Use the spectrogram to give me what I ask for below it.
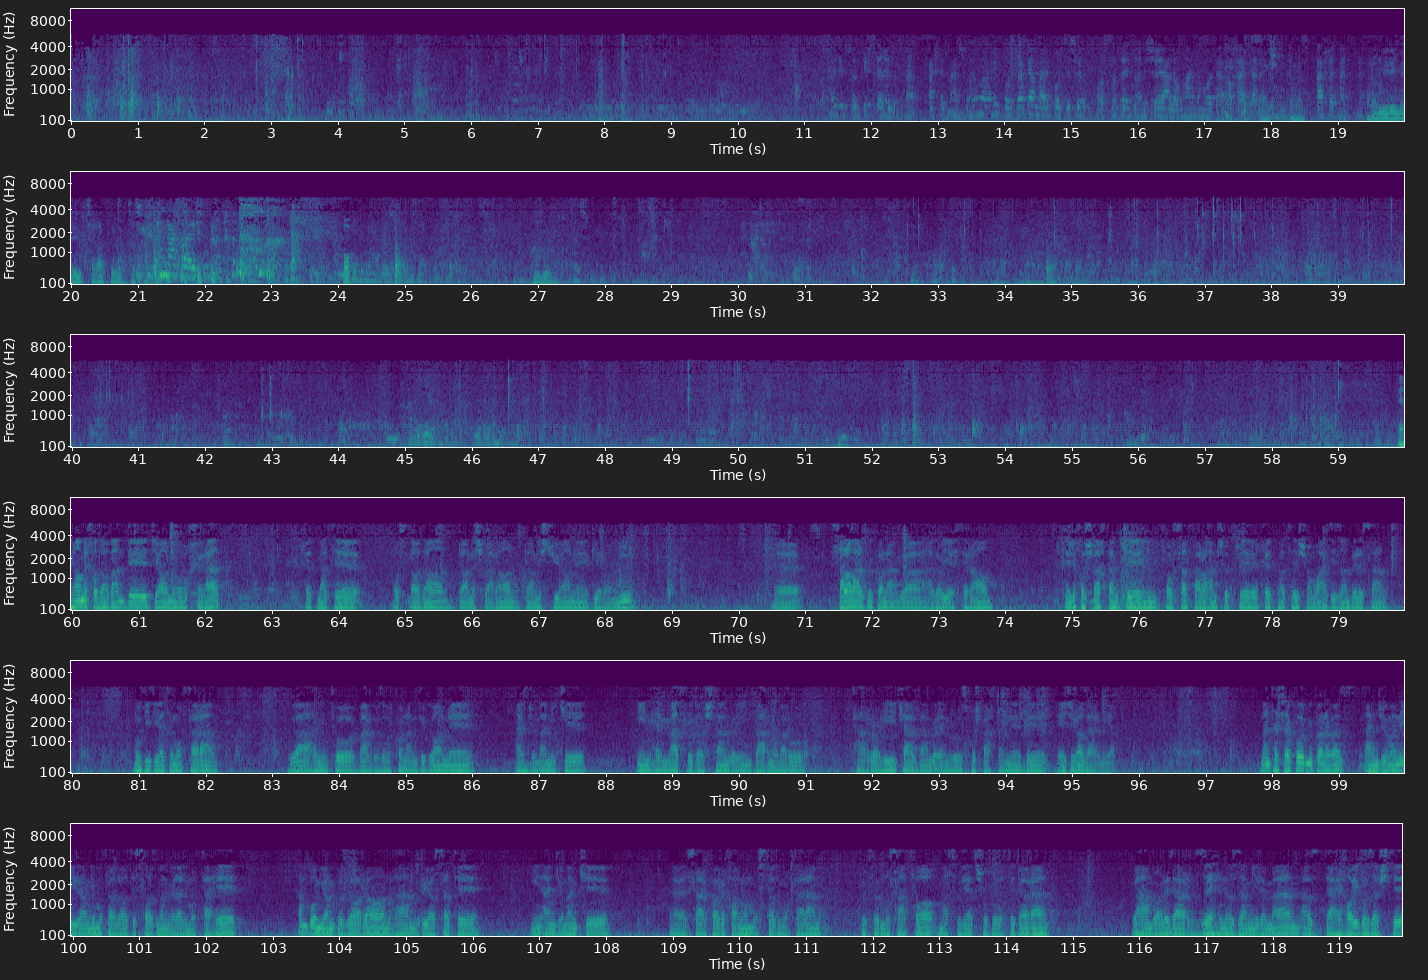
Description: نظریۀ سیاسی جان رالز X انجمن ایرانی مطالعات سازمان ملل متحد، با همکاری دانشگاه خوارزمی سخنران
خلاصۀ سخنرانی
